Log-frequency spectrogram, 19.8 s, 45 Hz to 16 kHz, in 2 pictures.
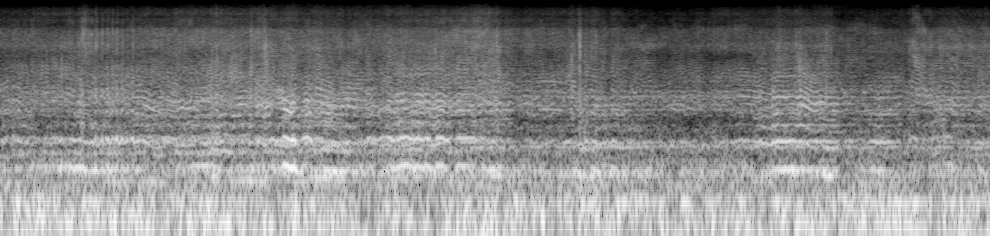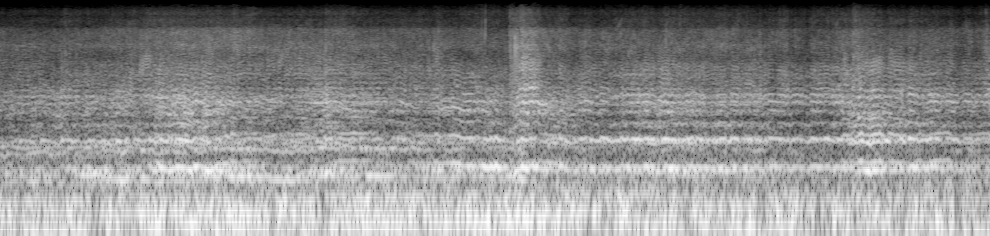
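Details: A crowd of honey bees buzzing around their yellow backyard hive, the strongest of several new hives started in spring 2023; constant low hum with single bees zipping close and fading away now and then.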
